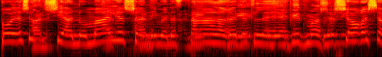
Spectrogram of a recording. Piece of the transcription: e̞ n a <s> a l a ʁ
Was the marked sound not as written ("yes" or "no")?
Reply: no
